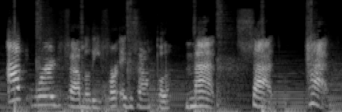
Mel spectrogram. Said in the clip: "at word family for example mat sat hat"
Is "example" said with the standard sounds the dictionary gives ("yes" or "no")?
yes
